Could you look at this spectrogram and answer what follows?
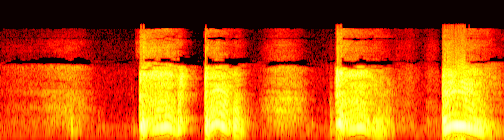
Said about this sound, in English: Sorry, came back with a little bit of a cough from Puerto Rico.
